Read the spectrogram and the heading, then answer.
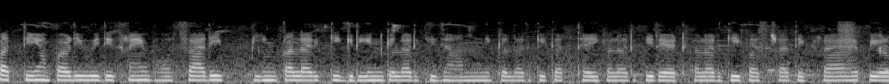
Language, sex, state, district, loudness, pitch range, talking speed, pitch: Hindi, female, Bihar, Purnia, -16 LUFS, 185-195 Hz, 195 wpm, 190 Hz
